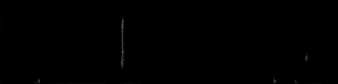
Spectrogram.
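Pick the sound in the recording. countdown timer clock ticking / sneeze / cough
countdown timer clock ticking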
